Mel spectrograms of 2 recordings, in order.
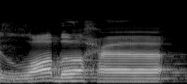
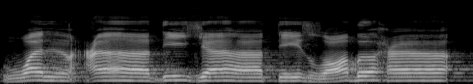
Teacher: ضب کی با کو قلقلہ کریں گے، پڑھیں گے ضبحا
